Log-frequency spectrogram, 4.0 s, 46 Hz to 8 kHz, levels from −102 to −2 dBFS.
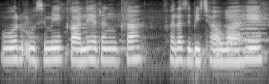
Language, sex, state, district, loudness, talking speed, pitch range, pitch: Hindi, female, Uttar Pradesh, Saharanpur, -17 LUFS, 135 wpm, 200-210 Hz, 205 Hz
